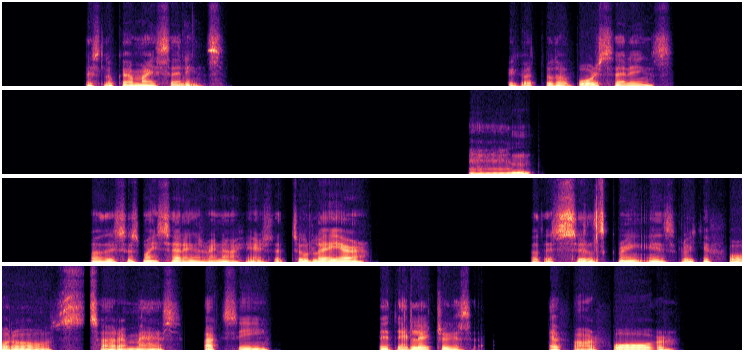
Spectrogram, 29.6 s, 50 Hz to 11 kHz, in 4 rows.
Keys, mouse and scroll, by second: 15.0-20.6 drag.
